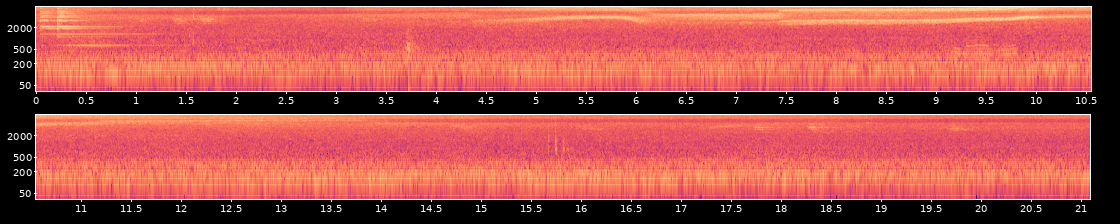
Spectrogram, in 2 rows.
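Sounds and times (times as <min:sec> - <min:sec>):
train rumbling: 0:00.0 - 0:04.8.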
